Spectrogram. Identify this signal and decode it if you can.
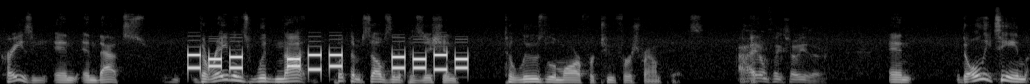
DTMF, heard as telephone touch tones, dialled by machine, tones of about 130 ms, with speech in English. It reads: 675 739 5434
